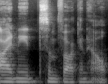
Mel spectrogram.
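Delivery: ordinary delivery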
